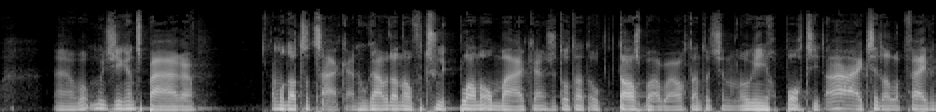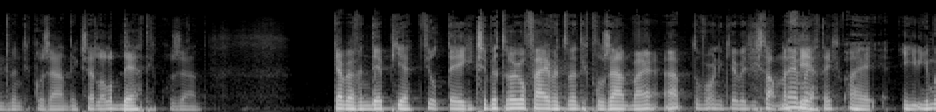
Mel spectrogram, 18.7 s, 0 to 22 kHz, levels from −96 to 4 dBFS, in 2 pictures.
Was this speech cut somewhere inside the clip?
yes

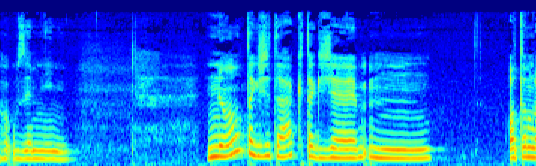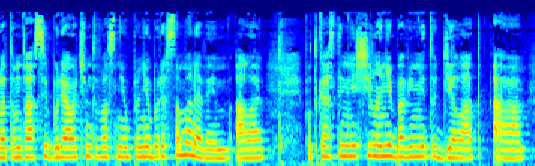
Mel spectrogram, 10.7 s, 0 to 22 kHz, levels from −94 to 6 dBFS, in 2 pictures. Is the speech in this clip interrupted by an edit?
yes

